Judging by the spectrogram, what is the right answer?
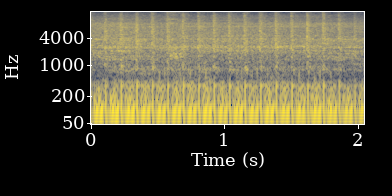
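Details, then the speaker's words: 1991 Ford Explorer, 4.0L V6, reportedly 400,000+ miles (odometer 69,548), loud deep blatting exhaust at rough pulsing idle; a hole in the muffler is leaking; owner suspects a rear cylinder missing. "Pretty loud. We got a hole in the muffler here. See?"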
